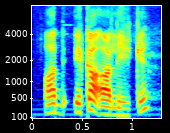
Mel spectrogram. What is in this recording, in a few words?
Kurux; aad eka aali hike?; Who is she?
